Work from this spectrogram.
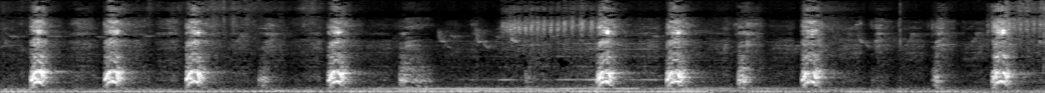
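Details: Jindo dog confronting a viper, barking sharply in short bursts roughly once a second, about nine barks with a brief pause midway; low background hum throughout.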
